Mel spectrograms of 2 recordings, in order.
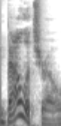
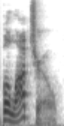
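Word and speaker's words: Balatro: By the way, in case you didn't know, the creators of the game intended for the pronunciation to be balletro, not Batro.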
